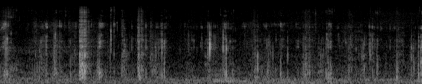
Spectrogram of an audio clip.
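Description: A person chewing food close to the microphone, wet mouth clicks throughout with a few sharper bites about a second in and again near two seconds.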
